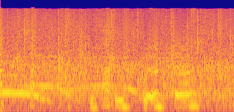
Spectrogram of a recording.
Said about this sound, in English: Let's get her applause, because that's always a good feeling thing.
